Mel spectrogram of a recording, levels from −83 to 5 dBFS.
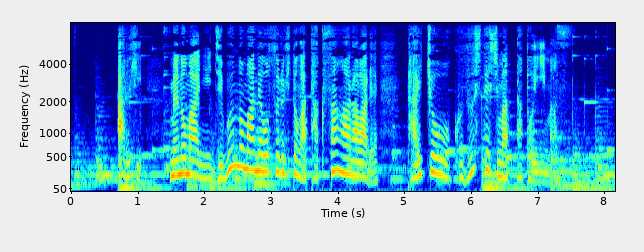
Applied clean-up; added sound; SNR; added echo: none; none; none; none.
